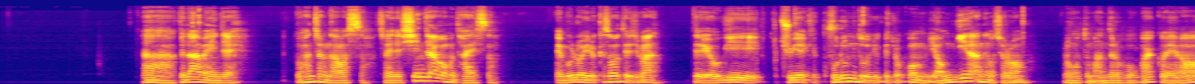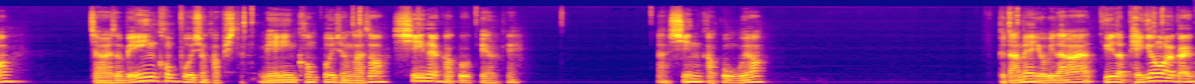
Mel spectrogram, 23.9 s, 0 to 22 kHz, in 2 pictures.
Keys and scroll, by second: 7.8 ctrl+2, 10.8 Escape.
